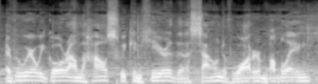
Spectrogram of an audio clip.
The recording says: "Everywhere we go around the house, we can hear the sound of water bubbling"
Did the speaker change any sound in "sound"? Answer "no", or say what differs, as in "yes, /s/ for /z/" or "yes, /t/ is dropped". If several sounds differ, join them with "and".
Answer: no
